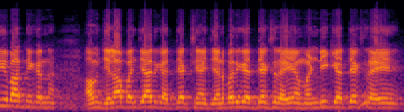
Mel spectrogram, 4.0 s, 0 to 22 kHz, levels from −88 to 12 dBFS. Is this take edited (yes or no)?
no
